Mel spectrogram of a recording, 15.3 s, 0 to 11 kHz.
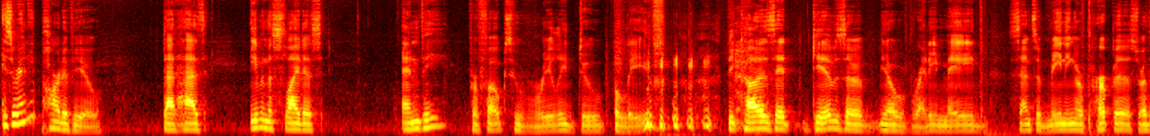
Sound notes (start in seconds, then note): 8.2 laughs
